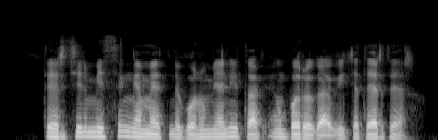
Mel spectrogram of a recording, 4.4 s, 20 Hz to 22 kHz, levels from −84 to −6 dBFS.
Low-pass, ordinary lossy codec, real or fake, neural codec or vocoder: none; none; real; none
